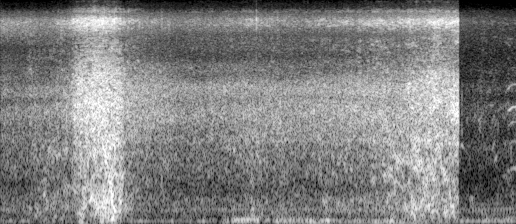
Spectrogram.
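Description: Small waves breaking and washing up over sand at the water's edge, with one loud surge about a second in, then a building wash that stops abruptly near the end.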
